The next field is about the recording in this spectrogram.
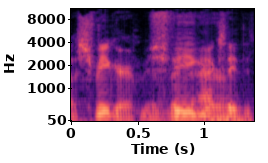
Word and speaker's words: Schwieger: Yeah, Schwieger. Technically the correct German pronunciation.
